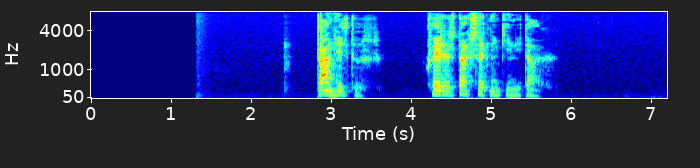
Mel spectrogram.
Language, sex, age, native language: Icelandic, male, 50-59, Icelandic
